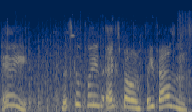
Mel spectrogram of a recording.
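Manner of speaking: put-on high, drawn-out kid voice; excited kids. Kids inviting each other to play, mimicked in a high voice. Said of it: "those kids are like".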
